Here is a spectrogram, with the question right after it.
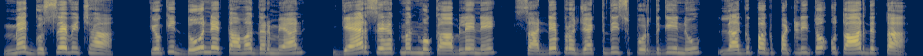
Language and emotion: Punjabi, angry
